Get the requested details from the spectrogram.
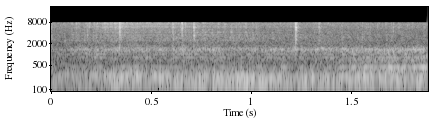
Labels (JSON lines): {"label": "anthrophony, boat engine", "recorder": "HydroMoth"}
